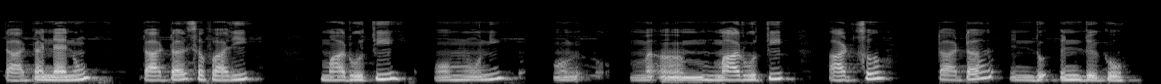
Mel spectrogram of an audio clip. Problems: none marked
